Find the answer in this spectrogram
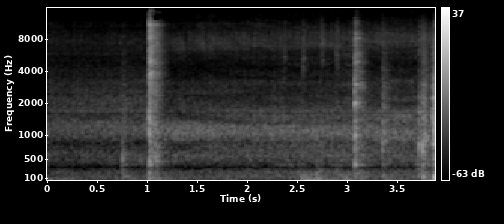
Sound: pot rumbling

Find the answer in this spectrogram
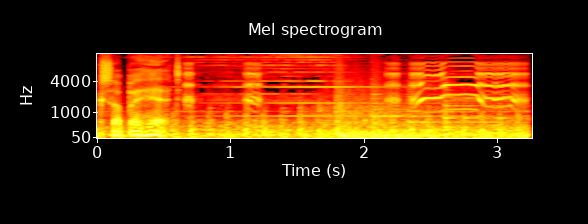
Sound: metal detector squealing

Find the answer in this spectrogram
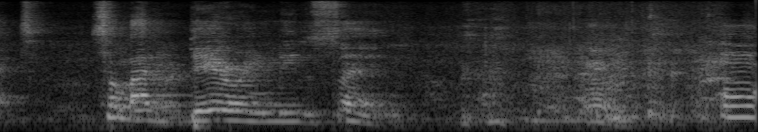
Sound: audience laughs

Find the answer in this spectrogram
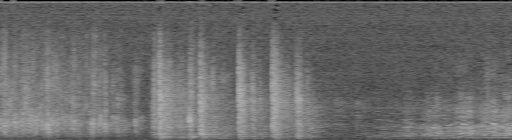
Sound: chair collapsing

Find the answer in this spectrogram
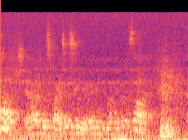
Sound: foreign language

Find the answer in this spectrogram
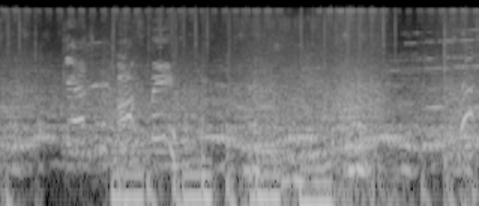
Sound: buzzing

